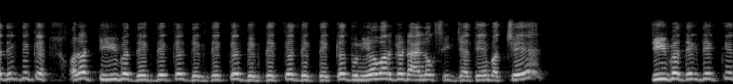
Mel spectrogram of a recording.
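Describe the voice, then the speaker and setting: A man giving a lively motivational sales seminar, repeating phrases and calling the audience his dear friends, with a slight touch. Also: very high-pitched. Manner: animated, repetitive, addresses audience as "my dear friend". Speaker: network marketing trainer.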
